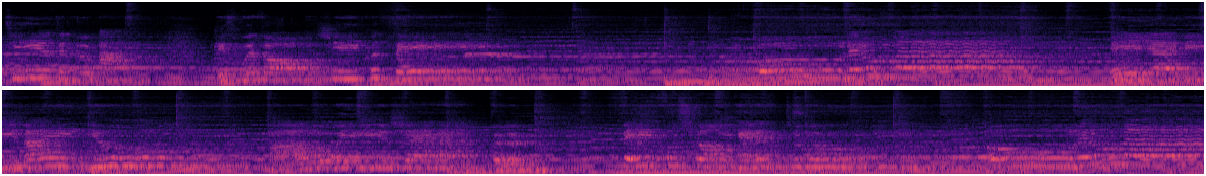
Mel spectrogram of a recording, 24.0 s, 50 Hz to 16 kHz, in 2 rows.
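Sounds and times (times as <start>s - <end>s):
instrumental backing music: 0.0s - 24.0s
woman singing gospel: 7.5s - 17.6s, 18.2s - 24.0s.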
